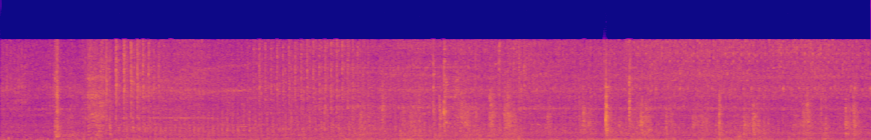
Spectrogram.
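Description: JCB backhoe loader's diesel engine running steadily under load while the backhoe arm digs, with a few sharp clanks from the arm and bucket.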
